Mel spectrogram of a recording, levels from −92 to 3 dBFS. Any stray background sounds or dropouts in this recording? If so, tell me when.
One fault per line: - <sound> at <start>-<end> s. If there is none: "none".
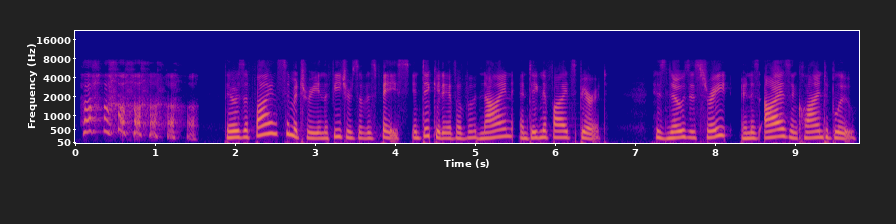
- laugh at 0.1-1.6 s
